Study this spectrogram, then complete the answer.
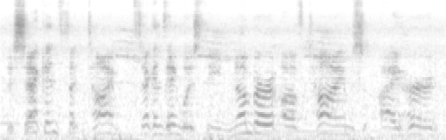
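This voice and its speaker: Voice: mid-range voice, unhurried. A person giving an informal memorial tribute, telling anecdotes with emphatic repeated phrases. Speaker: speaker at a memorial service. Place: outdoors at a cemetery memorial gathering. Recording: distant outdoor recording with background noise.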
